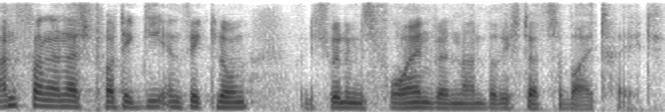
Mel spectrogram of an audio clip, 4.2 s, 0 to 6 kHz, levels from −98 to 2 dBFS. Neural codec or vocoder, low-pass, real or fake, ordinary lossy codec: codec, 16 kHz, 1.1 kbps, Voila-Tokenizer; 5.4 kHz; fake; none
